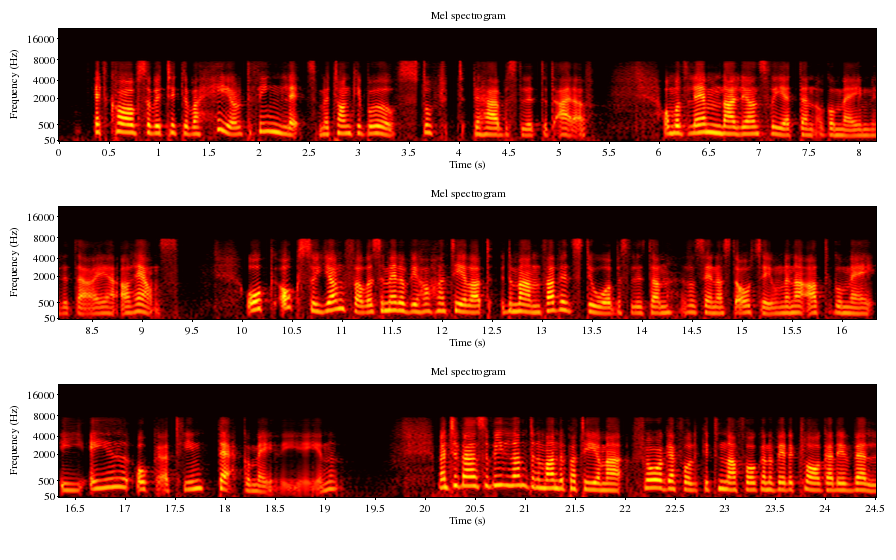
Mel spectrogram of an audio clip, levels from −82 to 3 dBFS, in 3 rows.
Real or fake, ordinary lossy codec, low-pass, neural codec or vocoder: fake; none; none; codec, 16 kHz, 0.2 kbps, FocalCodec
